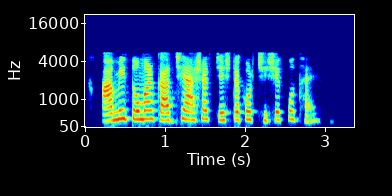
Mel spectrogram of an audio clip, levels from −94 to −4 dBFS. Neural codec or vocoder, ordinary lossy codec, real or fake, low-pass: codec, 16 kHz, 4 kbps, X-Codec, HuBERT features, trained on LibriSpeech; MP3, 48 kbps; fake; 5.4 kHz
